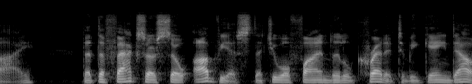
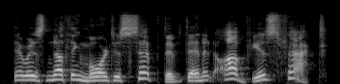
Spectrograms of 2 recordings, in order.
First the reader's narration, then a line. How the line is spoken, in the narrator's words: he answered, laughing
